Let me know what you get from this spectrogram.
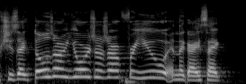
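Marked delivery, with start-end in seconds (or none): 0.3-1.7 put-on yelling, pitched up. Retell what she said to the guy in the clip as he ignored her, imitating a woman yelling. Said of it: "so she's yelling at him".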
